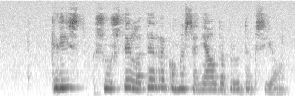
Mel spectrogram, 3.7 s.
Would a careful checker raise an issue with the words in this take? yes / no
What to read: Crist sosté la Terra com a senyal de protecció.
no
